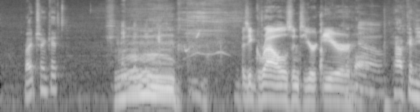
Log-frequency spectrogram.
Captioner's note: bear noises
